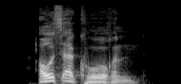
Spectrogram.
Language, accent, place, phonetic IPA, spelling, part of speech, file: German, Germany, Berlin, [ˈaʊ̯sʔɛɐ̯ˌkoːʁən], auserkoren, verb, De-auserkoren.ogg
- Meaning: 1. past participle of auserkiesen 2. first/third-person plural dependent preterite of auserkiesen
